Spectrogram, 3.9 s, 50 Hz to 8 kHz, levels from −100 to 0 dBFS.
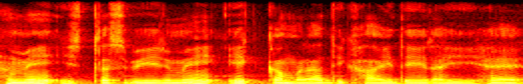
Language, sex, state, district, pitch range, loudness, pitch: Hindi, male, Bihar, Patna, 100-125 Hz, -17 LUFS, 105 Hz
